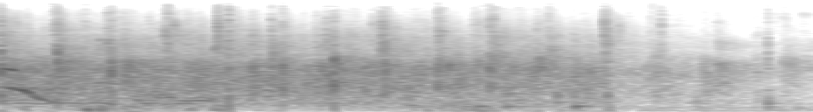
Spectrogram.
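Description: A round of applause from a group, a dense, steady patter of many hands clapping that tapers slightly toward the end, with a brief falling tone at the start.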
